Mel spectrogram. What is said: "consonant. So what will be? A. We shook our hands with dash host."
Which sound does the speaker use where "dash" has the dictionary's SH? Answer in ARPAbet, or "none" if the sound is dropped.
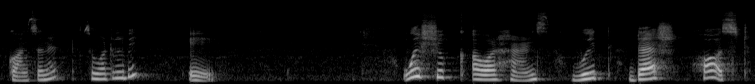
SH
